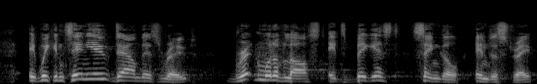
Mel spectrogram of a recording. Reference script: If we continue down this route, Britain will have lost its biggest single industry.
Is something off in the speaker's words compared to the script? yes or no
no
